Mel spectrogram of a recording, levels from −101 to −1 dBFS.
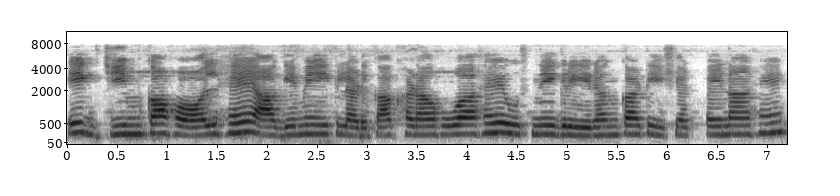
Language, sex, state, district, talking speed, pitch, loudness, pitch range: Hindi, female, Punjab, Fazilka, 165 wpm, 225 Hz, -17 LUFS, 210-235 Hz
